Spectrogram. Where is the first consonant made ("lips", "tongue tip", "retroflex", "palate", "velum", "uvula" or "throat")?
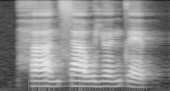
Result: throat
